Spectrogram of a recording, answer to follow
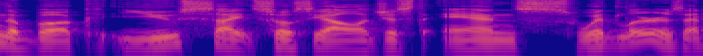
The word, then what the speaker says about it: Swidler: so early in the book you cite sociologist ann swiddler is that how you say her name yes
